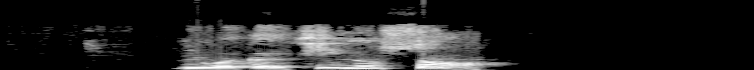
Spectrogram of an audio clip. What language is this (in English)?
Tepeuxila Cuicatec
